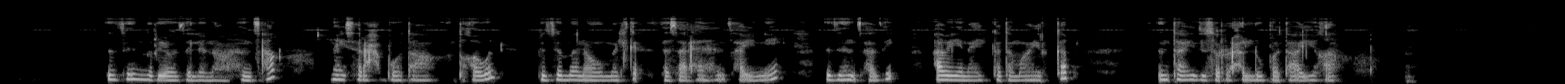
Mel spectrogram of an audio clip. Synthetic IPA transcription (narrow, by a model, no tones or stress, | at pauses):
ʔɨzinɨɾijo̞zɐlːɐnahɨnt͡sʼanajsɨɾaħbo̞t̪ʰaɨnt̪ʰɨ̥xɐwːʊn | b̥ɨzɐmɐnawimɐlkʰɐʕz̥ɨt̪ʰɐsɐɾħɐhɨnt͡sʼa̰jɪneʔɨzihɨnt͡sʼazi | ʔaβɐjnajkʰɐt̪ʰɐmajɪɾɨkʰːɐβ | ʔɨnt̪ʰajzɨsɨrːaħɨlːubo̞t̪ʰaʔɨjːɪxa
